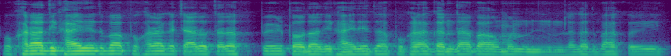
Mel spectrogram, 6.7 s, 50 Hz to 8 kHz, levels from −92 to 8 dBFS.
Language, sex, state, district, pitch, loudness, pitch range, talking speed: Bhojpuri, male, Uttar Pradesh, Deoria, 110 Hz, -21 LUFS, 110-115 Hz, 170 wpm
